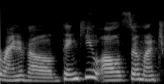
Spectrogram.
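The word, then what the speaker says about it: Reyneveld: And our next candidate is, and I apologize if I'm saying your name wrong, Rendveld. Yeah, it's Reineveld.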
